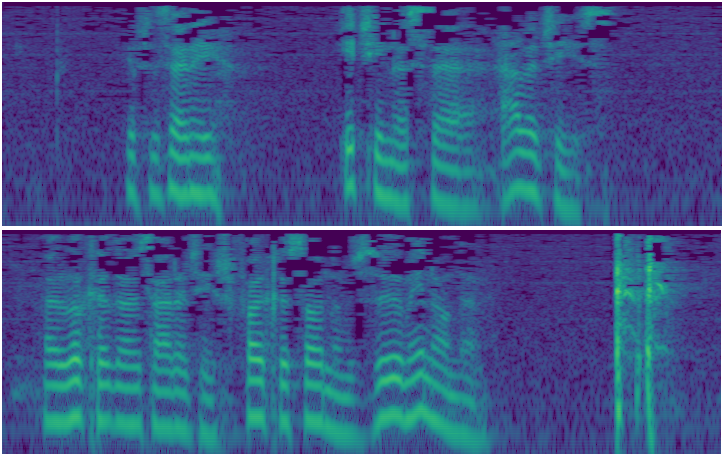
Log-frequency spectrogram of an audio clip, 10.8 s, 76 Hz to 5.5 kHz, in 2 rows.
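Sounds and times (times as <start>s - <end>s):
speech: 0.9s - 1.8s, 2.5s - 4.6s, 5.7s - 9.1s, 10.1s - 10.4s
person coughing: 10.0s - 10.6s.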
